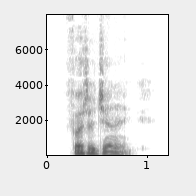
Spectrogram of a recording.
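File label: "photogenic", Australian English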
